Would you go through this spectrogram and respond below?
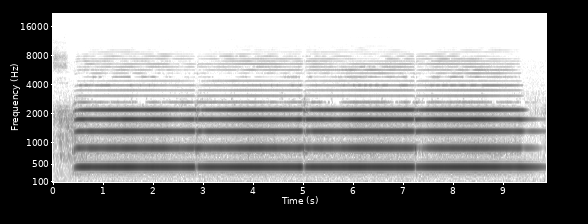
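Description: A violin's open A string bowed on a steady, sustained note, held for several seconds with a few smooth bow changes, played alone and close.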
